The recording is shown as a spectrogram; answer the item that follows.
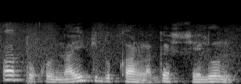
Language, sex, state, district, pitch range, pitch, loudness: Rajasthani, male, Rajasthan, Churu, 120-145 Hz, 130 Hz, -18 LUFS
